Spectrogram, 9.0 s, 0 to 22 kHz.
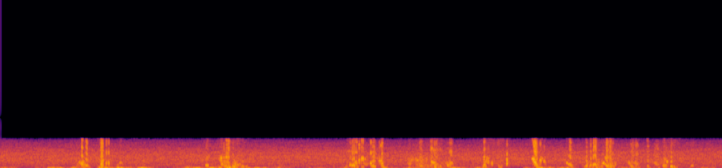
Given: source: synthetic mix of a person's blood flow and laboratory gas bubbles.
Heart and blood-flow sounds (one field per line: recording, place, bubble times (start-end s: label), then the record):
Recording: Doppler ultrasound of blood flow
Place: precordium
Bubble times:
0.88-1.59 s: bubbles
2.54-2.63 s: bubbles
2.71-3.13 s: bubbles
4.30-4.84 s: bubbles
5.08-5.68 s: bubbles
6.00-6.38 s: bubbles
6.62-6.83 s: bubbles
7.05-7.22 s: bubbles
7.26-7.72 s: bubbles
7.83-8.01 s: bubbles
8.08-8.49 s: bubbles
8.62-8.68 s: bubbles
From the record:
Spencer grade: 3 (all of the cardiac periods contain showers or single bubble signals, but not dominating or overriding the cardiac motion signals)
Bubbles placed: anywhere in the cardiac cycle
